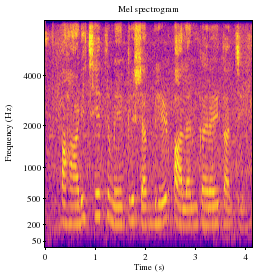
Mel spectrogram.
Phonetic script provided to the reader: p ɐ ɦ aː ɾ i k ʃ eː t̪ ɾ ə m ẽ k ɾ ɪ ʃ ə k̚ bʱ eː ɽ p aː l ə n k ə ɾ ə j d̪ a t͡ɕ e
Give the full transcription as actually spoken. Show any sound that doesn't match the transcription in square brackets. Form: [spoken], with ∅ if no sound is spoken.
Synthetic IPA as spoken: p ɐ ɦ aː [ɽ] i k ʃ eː t̪ ɾ ə m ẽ k ɾ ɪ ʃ ə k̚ bʱ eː ɽ p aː l ə n k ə ɾ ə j [t̪] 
